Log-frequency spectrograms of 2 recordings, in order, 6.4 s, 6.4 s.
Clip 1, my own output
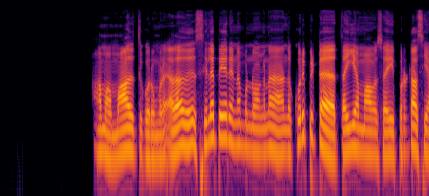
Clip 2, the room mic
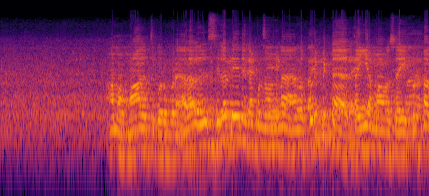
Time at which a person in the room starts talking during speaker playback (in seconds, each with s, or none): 2.8 s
